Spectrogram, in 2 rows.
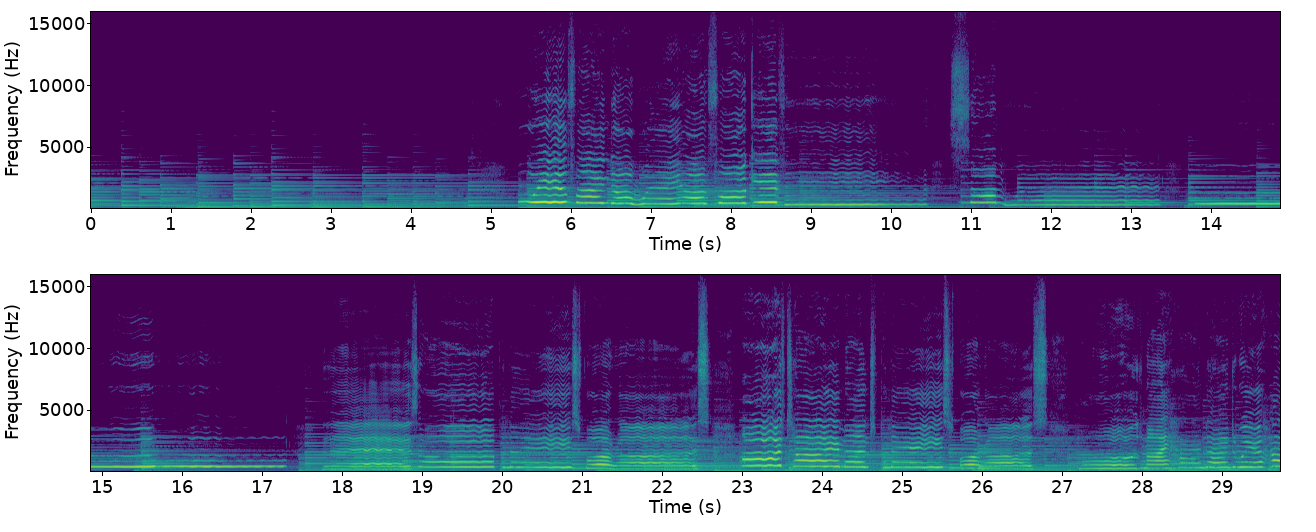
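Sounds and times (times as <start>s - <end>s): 
piano: 0.0s - 29.7s
soprano singing: 4.8s - 29.7s.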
